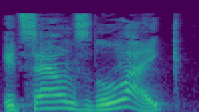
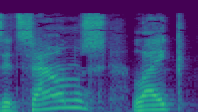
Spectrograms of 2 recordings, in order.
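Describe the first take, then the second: First: "It sounds like" langzaam voorgezegd; "like" duidelijk uitgesproken aan het eind; model phrase. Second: "It sounds like" met nadruk; include like. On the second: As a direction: zeg "It sounds like" traag, met duidelijke "like" op het eind. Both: Shown as a demonstration. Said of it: "don't leave it out".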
